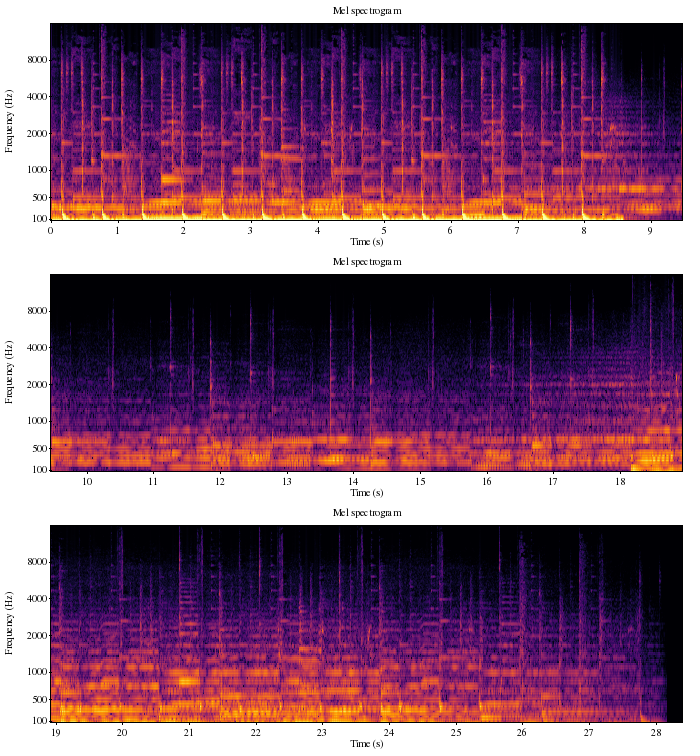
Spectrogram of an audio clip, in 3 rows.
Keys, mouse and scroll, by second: 0.3 scroll up 1.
